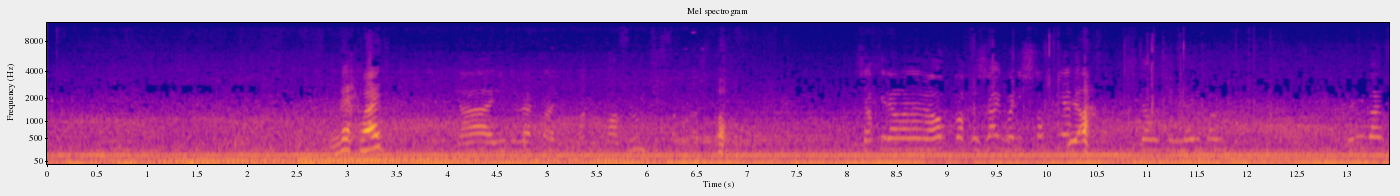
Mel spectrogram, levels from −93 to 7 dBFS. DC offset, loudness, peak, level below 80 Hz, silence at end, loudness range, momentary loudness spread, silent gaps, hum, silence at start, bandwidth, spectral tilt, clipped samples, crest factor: under 0.1%; -27 LUFS; -2 dBFS; -28 dBFS; 0 s; 7 LU; 9 LU; none; none; 0 s; 7.6 kHz; -8.5 dB/octave; under 0.1%; 22 dB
